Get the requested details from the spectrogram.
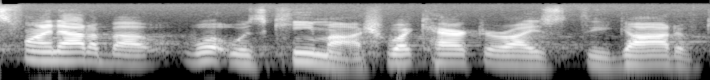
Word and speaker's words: Chemosh: There's other ways of pronouncing Chemosh. There's an interesting way that the Arabs pronounce it, but I don't remember. I was told that yesterday. Okay, the Moabites, Chemosh. So I'm going to say it the Anglo way, Chemosh.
